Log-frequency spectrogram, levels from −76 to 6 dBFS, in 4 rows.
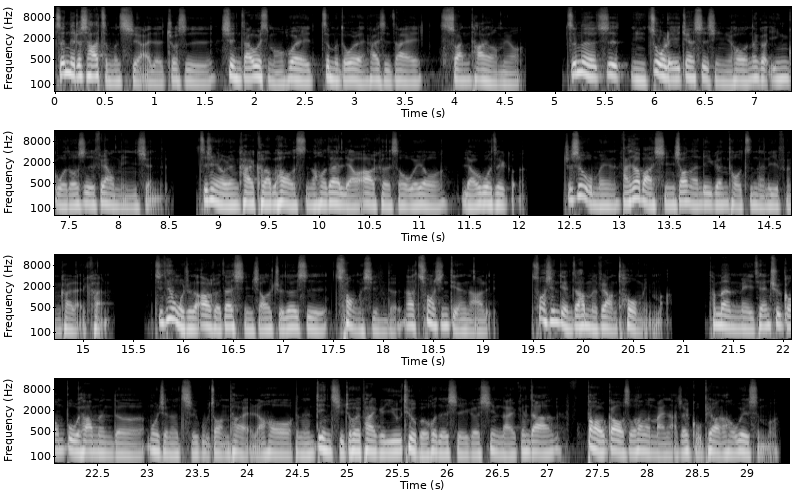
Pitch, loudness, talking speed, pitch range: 130 Hz, -18 LUFS, 405 characters per minute, 120-145 Hz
